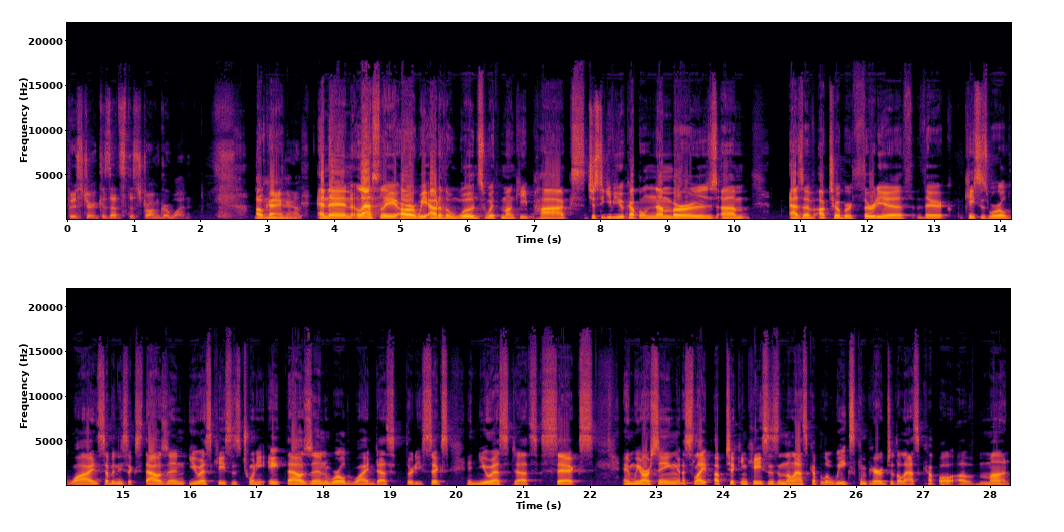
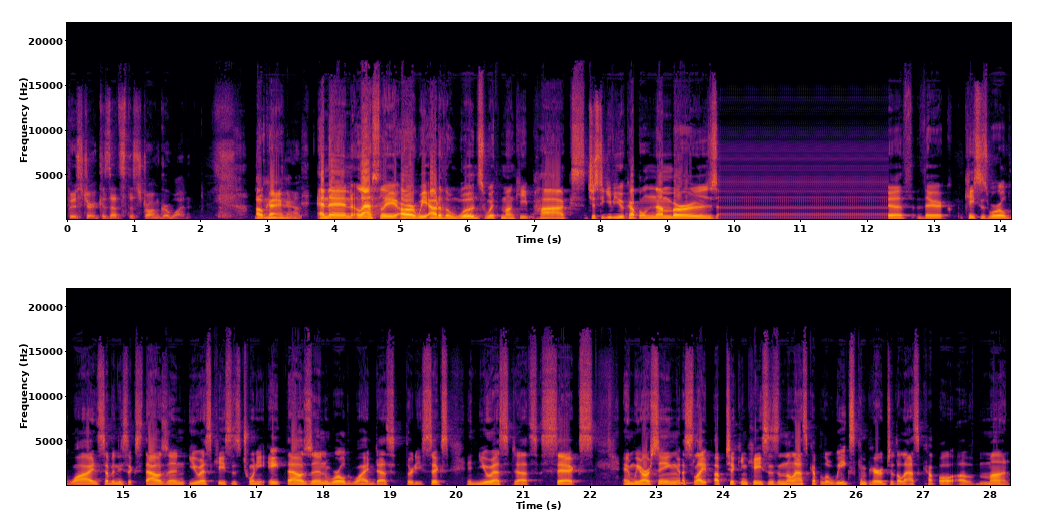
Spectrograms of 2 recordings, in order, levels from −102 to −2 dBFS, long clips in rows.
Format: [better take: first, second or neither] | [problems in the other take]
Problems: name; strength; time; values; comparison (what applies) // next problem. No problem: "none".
first | audio freezing; at 10 s for 2.5 s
